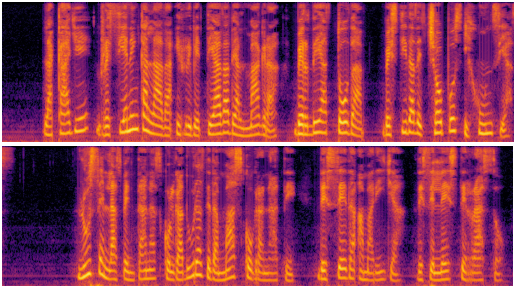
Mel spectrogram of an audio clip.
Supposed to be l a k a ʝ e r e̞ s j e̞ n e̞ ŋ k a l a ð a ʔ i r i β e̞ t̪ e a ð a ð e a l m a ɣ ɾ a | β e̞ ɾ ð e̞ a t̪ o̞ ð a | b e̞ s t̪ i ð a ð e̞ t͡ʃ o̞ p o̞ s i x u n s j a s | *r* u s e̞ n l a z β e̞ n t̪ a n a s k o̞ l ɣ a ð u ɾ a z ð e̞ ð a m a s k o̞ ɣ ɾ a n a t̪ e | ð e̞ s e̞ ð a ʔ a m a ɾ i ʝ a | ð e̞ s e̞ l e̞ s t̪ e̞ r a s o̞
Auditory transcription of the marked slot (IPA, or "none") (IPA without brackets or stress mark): l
